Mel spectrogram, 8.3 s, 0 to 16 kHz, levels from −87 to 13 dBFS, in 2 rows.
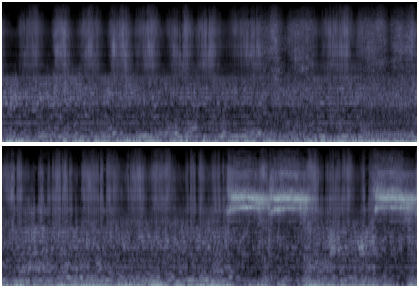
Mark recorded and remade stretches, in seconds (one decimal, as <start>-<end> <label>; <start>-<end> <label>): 0.0-2.6 remade; 2.6-3.1 recorded; 3.1-3.6 remade; 3.6-4.1 recorded; 4.1-8.3 remade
